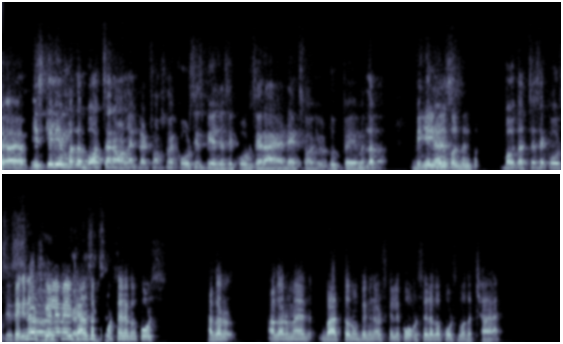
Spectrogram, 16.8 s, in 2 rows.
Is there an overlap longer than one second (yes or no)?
yes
